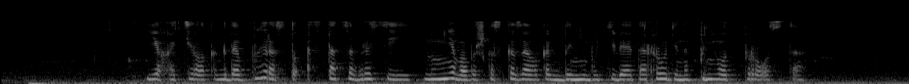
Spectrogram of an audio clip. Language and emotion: Russian, angry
